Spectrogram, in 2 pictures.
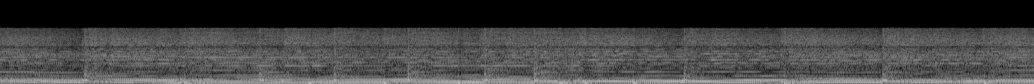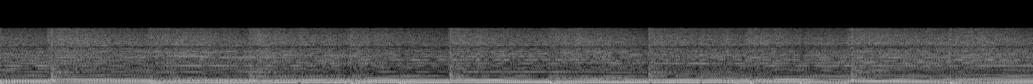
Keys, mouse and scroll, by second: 1.2 click, 2.7 click, 6.5 click, 6.8 click, 8.3 click, 16.3 click, 17.1 click, 17.8 click, 18.8 click, 18.9 click, 19.1 click, 19.4 click.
